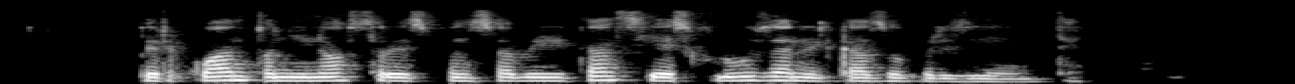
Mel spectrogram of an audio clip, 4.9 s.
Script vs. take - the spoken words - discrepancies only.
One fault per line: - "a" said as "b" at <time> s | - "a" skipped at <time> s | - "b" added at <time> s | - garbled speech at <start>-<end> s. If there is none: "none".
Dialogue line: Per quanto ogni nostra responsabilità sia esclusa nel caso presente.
none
